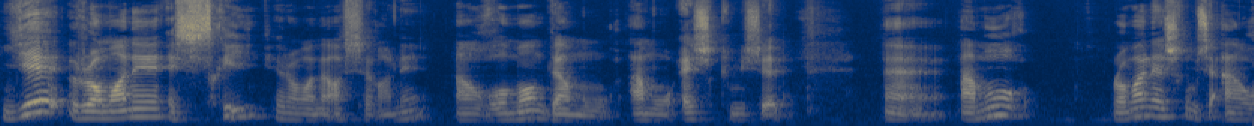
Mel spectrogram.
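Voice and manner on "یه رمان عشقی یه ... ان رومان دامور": ordinary talk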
